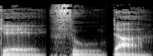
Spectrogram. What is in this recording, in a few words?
"kethuta", concat syllables; Affixing experiment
